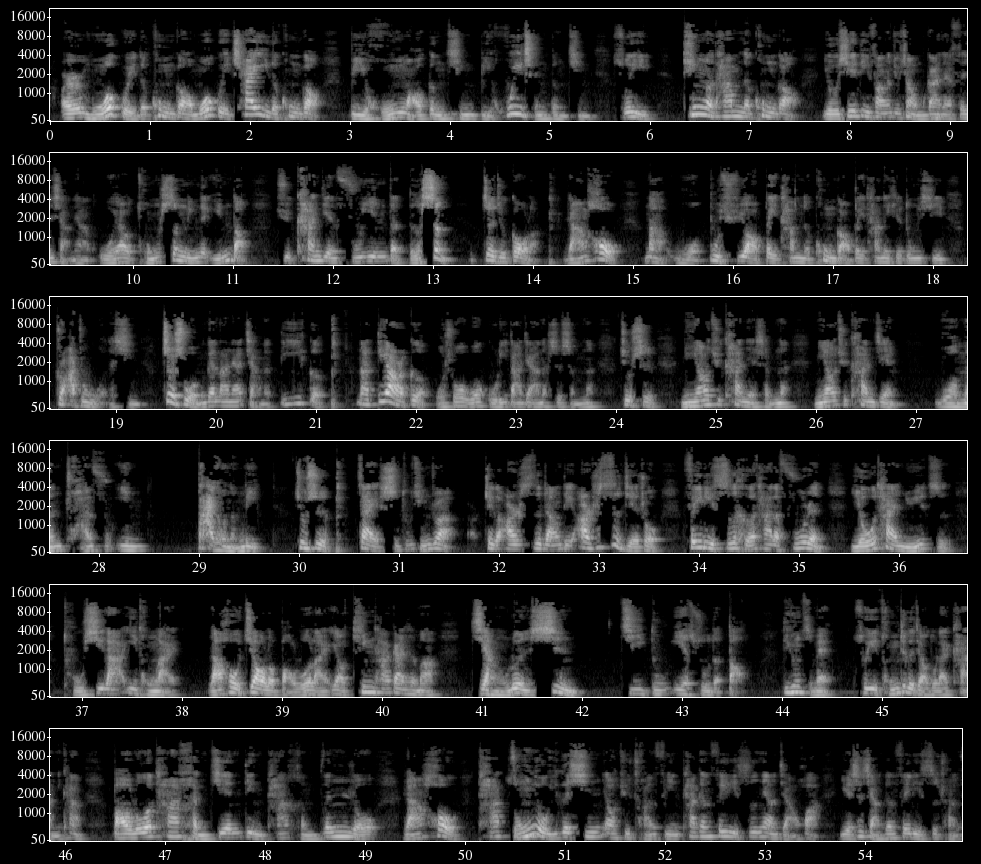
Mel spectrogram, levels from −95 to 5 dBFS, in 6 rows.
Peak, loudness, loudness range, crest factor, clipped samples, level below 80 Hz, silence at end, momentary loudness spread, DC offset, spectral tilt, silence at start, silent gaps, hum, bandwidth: -4 dBFS; -28 LUFS; 5 LU; 24 dB; under 0.1%; -74 dBFS; 0 s; 13 LU; under 0.1%; -5 dB/octave; 0.1 s; none; none; 13.5 kHz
